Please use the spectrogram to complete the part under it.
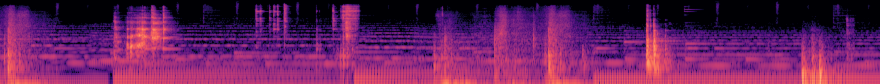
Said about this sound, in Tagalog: Titiwangwang na naman ang pinggan mo dyan, kakaintay sa'yo. Okay na kuya, kukuha na ako ng pinggan ko.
